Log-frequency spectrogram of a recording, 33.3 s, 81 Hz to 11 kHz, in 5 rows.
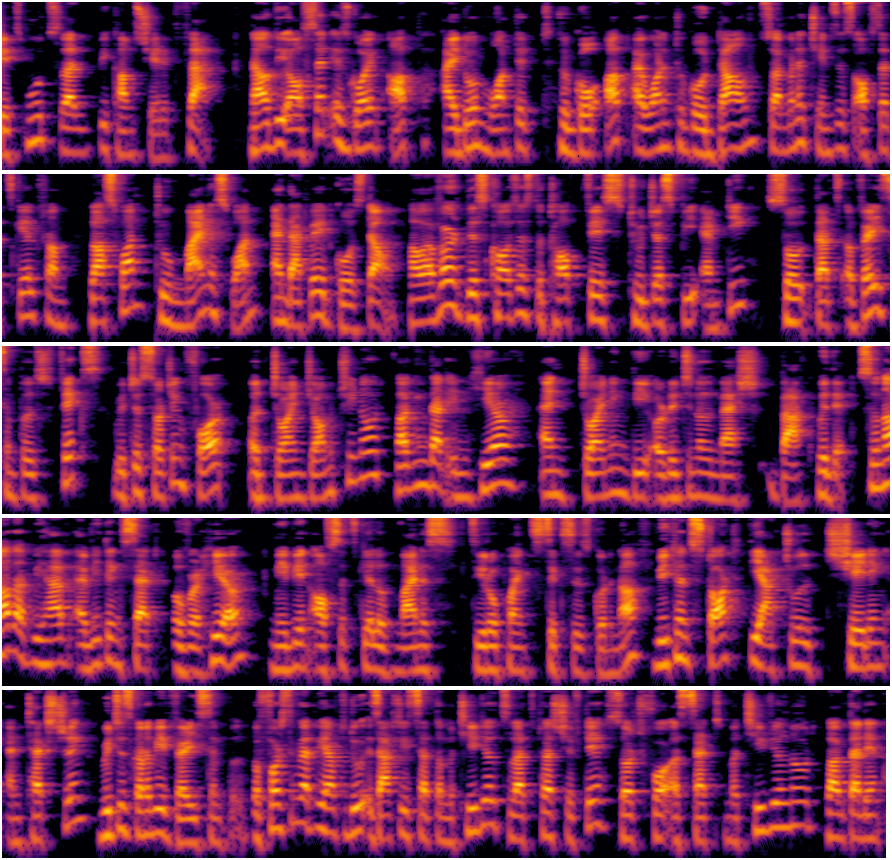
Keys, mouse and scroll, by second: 1.2-1.5 scroll down 1, 1.7 shift+middle click, 3.0-3.3 scroll up 1, 3.3 shift+middle click, 5.6 middle click, 6.6-8.3 drag, 12.2 click, 13.0 shift+a, 16.8 click, 18.4-19.4 drag, 19.6 scroll down 4, 19.6 space, 20.0-20.7 scroll up 5, 21.1-21.6 scroll down 2, 21.6 space, 21.9-24.8 drag, 21.9 middle click, 23.1 BackSpace, 23.2 BackSpace, 24.8 scroll up 3, 25.0-25.4 shift+middle drag, 26.9 click, 27.3 space, 28.4-29.0 scroll down 4, 28.8 middle click, 29.5 click, 30.0 scroll up 1, 30.3 shift+a.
